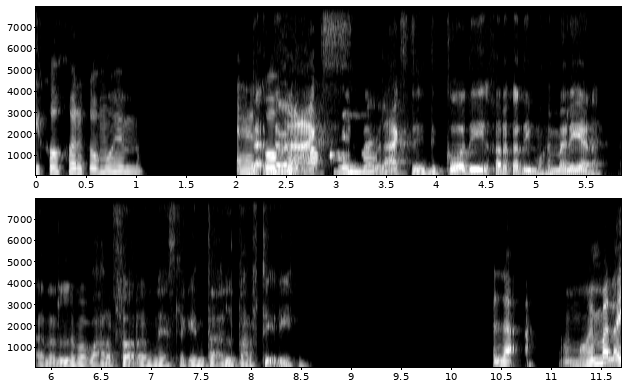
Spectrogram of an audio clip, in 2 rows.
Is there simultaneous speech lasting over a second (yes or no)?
yes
